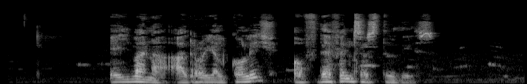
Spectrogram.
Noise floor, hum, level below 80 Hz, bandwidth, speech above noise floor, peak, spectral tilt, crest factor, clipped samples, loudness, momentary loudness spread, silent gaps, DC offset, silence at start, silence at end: -56 dBFS; none; -52 dBFS; 11.5 kHz; 30 dB; -6 dBFS; -3.5 dB/octave; 22 dB; under 0.1%; -26 LUFS; 8 LU; none; under 0.1%; 0.35 s; 0.35 s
